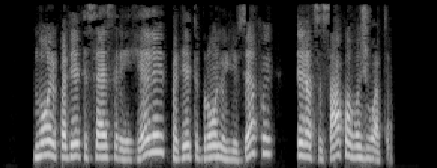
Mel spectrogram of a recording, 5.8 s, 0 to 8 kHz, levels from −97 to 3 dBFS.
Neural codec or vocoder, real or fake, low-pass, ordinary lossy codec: codec, 16 kHz, 2 kbps, FreqCodec, smaller model; fake; 7.2 kHz; MP3, 32 kbps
